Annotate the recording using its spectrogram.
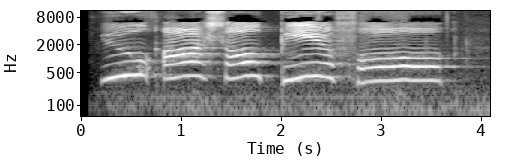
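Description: A young child singing a slow melody in several short held notes, the last one held longer, then stopping shortly before the end.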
